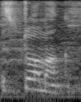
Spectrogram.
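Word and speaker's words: stomach: for example, जैसे स्टोमक, अब इसके लास्ट में लगा है सी एच,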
